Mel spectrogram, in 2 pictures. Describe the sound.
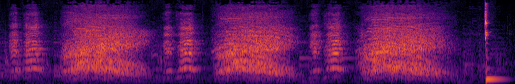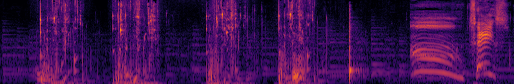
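A group shouts three loud, rousing cheers in quick succession, each answering a short lead call, followed by a few sharp pops and clinks with bits of talk.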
